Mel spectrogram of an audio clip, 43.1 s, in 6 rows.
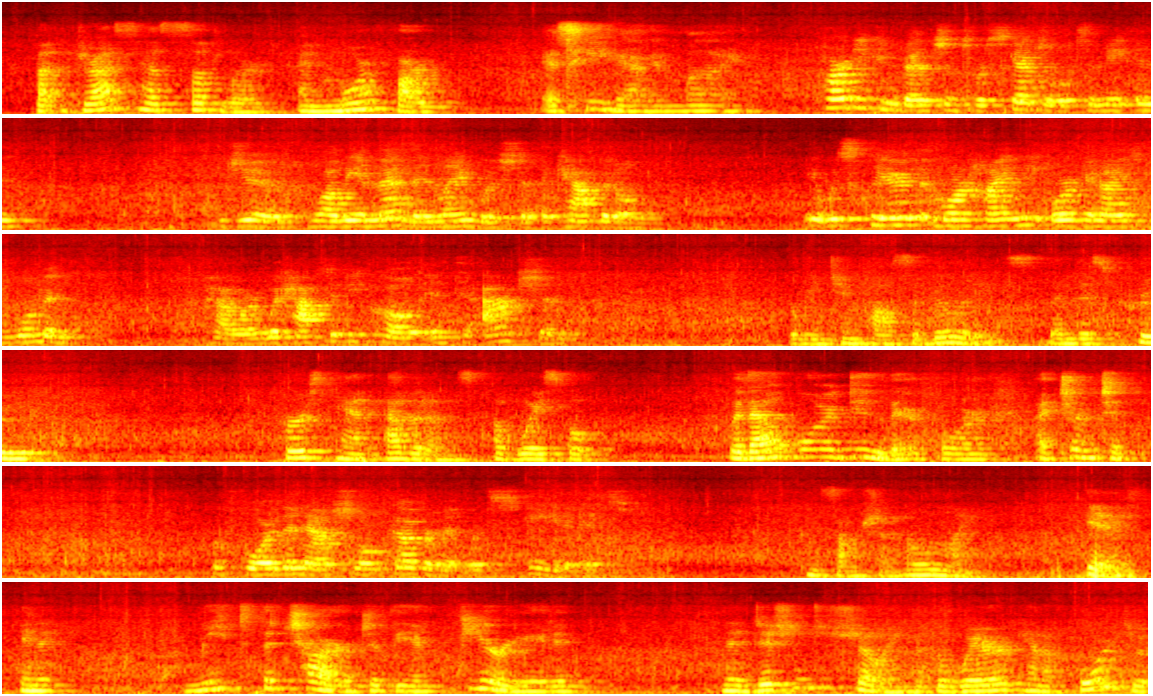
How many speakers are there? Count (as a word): three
